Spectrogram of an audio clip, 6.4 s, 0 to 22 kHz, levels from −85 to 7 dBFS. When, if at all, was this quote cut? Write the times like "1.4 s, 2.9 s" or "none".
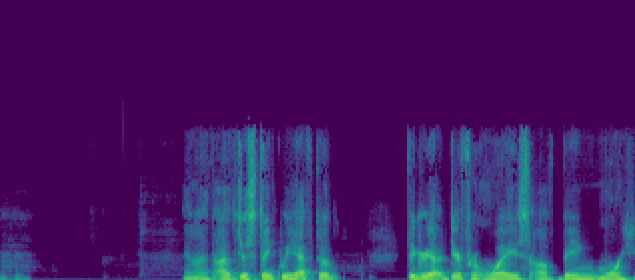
none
